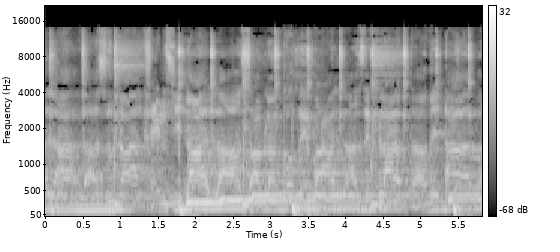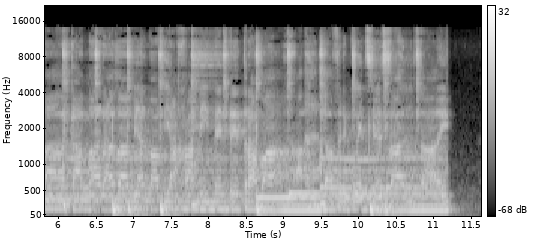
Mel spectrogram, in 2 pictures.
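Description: A loud rap track plays close up, with a steady hip-hop beat, crisp percussion hits and deep sustained bass notes, then cuts off abruptly near the end.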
